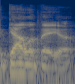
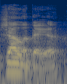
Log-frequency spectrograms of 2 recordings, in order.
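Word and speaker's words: jalabiya: Something called the where I learned Arabic, it was called the galabeya, but it is, I think, mostly pronounced jalabeya.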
